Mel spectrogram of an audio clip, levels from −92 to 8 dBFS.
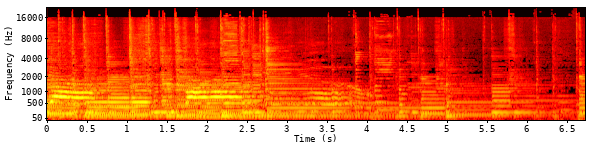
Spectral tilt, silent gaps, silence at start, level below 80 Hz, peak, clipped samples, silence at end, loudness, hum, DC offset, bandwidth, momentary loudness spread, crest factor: -4 dB/octave; none; 0 s; -46 dBFS; -4 dBFS; under 0.1%; 0 s; -20 LUFS; none; under 0.1%; over 20 kHz; 16 LU; 16 dB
